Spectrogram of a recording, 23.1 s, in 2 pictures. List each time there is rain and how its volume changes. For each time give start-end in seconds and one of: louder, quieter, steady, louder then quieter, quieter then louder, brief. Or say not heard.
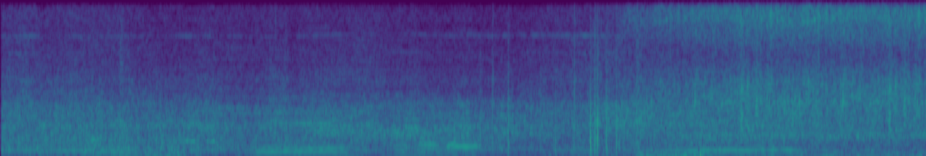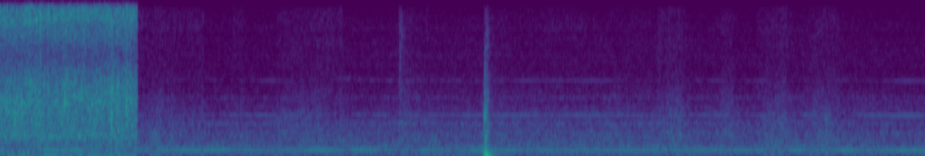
0.0-13.3 louder.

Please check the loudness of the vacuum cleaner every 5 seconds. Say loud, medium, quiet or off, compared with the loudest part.
loud, loud, medium, medium, medium.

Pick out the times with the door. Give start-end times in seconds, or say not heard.
1.4-2.4, 7.9-8.9, 17.4-17.9.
